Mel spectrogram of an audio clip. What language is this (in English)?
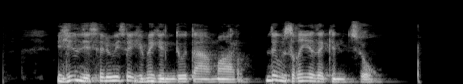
Kabyle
